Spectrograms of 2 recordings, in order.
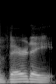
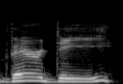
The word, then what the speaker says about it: Verde: But then we have the spa uh Portuguese who had taken over the land and basically or you know settled the land pronouncing it ver and then we have English speakers hearing that and then pronouncing it without the e is what I think happened.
